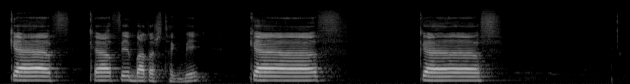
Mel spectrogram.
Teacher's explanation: ক্যাফ হচ্ছে জিব্বার গোড়া থেকে একটু আগা সামনের দিকে আগাতে হবে এবং তারপর আবার উপরে তালুর সাথে লাগাতে হবে। ক্যাফ, ক্যাফে বাতাস থাকবে।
